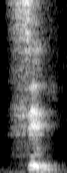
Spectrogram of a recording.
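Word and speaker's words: שׂין: 요 모양에서 점이 오른쪽에 있으면 쉰이라고 할 겁니다. 쉰. 그리고 요게 왼쪽에 있으면 신이라고 읽어요. S에다가 점을 위에 하나 딱 찍은 신이라고 읽어요.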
